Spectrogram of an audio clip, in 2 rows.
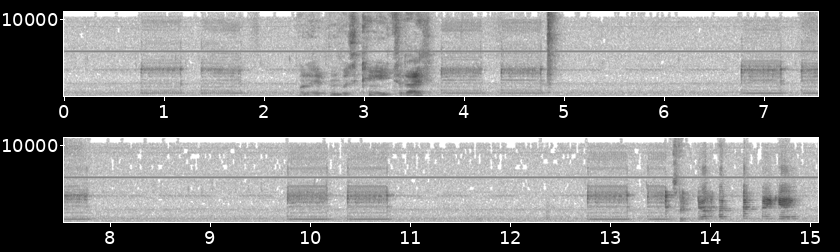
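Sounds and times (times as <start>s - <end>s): telephone ringback tone: 3.8s - 4.8s, 6.8s - 7.8s, 9.8s - 10.8s, 12.8s - 13.5s.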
